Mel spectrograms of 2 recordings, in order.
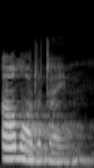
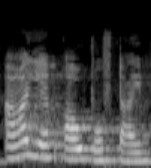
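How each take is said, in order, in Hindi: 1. शब्द छोटे करके और आपस में जोड़कर बोले जाते हैं। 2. हर शब्द पूरा और अलग-अलग बोला जाता है। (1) "बोलेंगे" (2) "के बजाय"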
